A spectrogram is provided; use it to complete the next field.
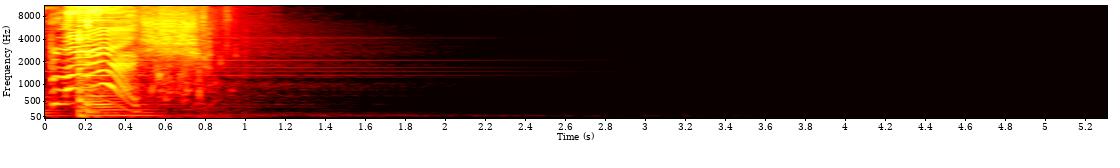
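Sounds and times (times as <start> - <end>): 
splash: 0.2 - 1.1.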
